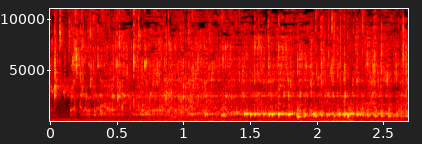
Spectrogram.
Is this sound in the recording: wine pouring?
yes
